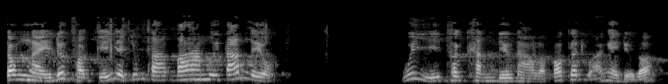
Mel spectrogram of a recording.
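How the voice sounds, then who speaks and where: A man preaching as a Buddhist monk, emphatic and animated, dropping in English and French terms. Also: high voice, fairly quick, recorded from a distance. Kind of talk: sermon to a congregation.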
